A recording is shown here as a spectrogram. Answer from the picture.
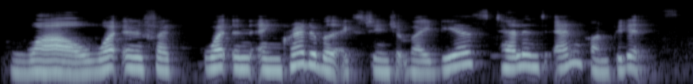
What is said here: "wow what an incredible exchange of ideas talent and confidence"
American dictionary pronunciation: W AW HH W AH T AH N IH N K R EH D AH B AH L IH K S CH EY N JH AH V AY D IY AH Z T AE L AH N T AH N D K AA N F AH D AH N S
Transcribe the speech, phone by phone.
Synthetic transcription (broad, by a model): W AW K W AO T AH N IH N K R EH D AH B AH L IH K S CH EY N JH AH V AY D IY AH S T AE L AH N T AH N K AA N F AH D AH N S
